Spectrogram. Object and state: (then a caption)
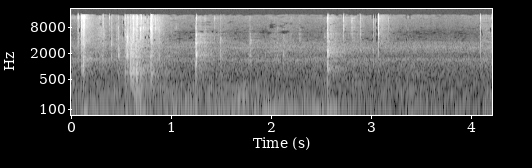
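Soap bar being carved. A hand-sized solid soap bar with a white core and a glossy purple heart-patterned surface is held in the palm and shaved with a metal utility blade. Quiet, bright scraping and carving strokes come in short bursts, with a longer shaving pass near the start and sharp little clicks scattered between quiet pauses.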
